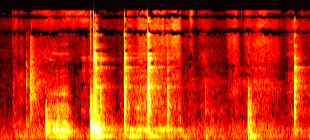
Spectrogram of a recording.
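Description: Small glass jars and a plate clinking and knocking as wet paper-towel strips are lifted out of the jars and set down. There is a series of sharp clinks with a short ring, the loudest just under two seconds in, and a few more after it.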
